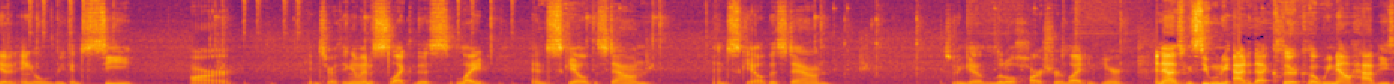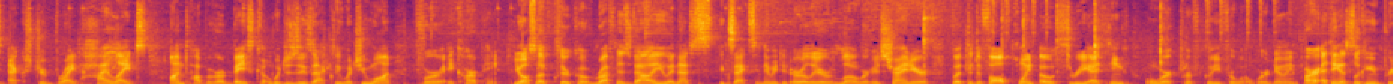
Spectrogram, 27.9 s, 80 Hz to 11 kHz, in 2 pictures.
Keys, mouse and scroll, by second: 2.2 drag, 2.7 scroll down 1, 3.7 click, 4.1 scroll down 1, 4.9 s, 6.6 click, 7.2 s, 8.5-9.7 scroll up 12, 10.7 middle click, 11.3 click, 19.0 click, 23.2-26.3 drag, 26.9 click.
